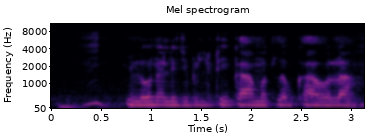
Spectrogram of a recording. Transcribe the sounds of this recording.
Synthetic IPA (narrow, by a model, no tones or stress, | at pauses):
loːnelɪd͡ʒɪbɪlɪʈikamət̪ləbkaɦoːlaː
